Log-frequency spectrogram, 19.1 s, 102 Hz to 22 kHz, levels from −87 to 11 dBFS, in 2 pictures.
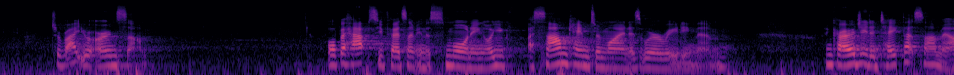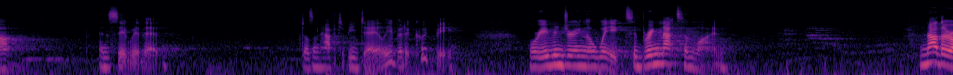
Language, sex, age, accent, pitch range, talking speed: English, female, 20-39, Australian, 175-210 Hz, 175 wpm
